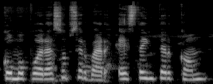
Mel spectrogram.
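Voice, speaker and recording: A woman's voice: high voice, steady tone, normal speed. A woman presenting a scripted explanatory lesson, reading aloud in a didactic way with occasional stumbles.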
